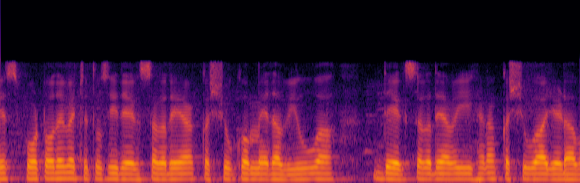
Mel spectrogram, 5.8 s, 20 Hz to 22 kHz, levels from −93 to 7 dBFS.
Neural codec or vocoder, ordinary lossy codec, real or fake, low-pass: none; AAC, 48 kbps; real; 5.4 kHz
